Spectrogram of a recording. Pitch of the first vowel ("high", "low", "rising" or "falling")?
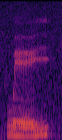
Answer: rising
